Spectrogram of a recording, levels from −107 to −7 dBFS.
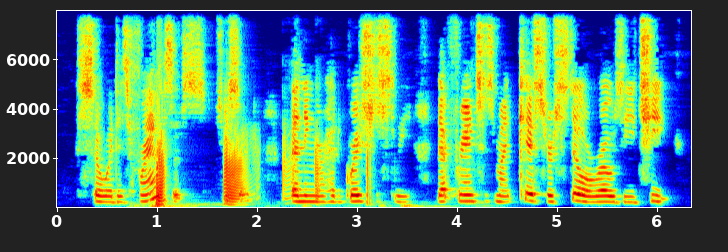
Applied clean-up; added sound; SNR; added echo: classical method log-MMSE.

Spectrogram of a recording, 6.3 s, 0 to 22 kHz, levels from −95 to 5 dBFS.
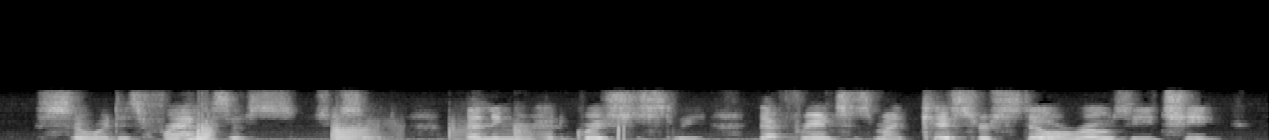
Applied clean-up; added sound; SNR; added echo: none; Fart; 5 dB; none.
